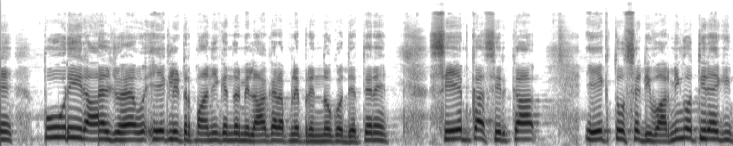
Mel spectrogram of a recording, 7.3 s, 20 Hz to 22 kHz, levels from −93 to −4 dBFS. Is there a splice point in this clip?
yes; 1 cut; at 1.0 s

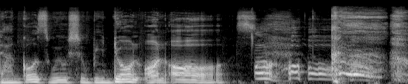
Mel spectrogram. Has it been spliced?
no; 0 cuts

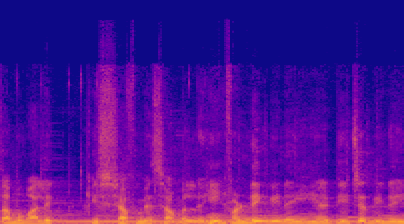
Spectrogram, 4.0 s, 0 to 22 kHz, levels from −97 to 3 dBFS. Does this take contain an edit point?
yes; 1 cut; at 2.3 s

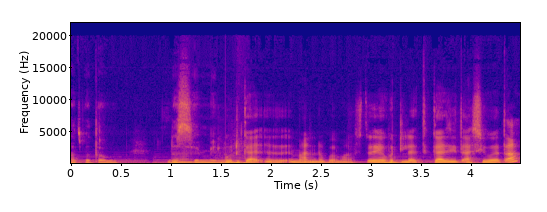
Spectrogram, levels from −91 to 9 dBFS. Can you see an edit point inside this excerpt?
yes; 1 cut; at 1.5 s

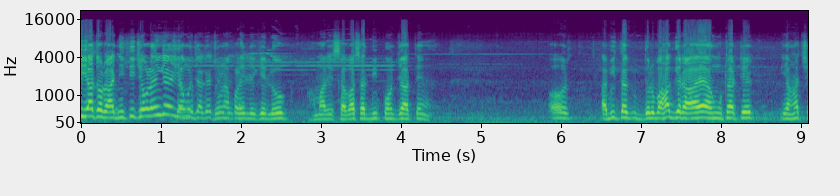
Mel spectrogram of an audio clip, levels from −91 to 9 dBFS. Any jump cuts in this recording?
yes; 1 cut; at 1.6 s

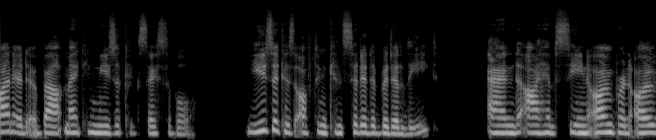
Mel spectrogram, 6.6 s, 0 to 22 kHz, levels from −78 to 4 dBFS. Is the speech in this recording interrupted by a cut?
yes; 1 cut; at 2.4 s

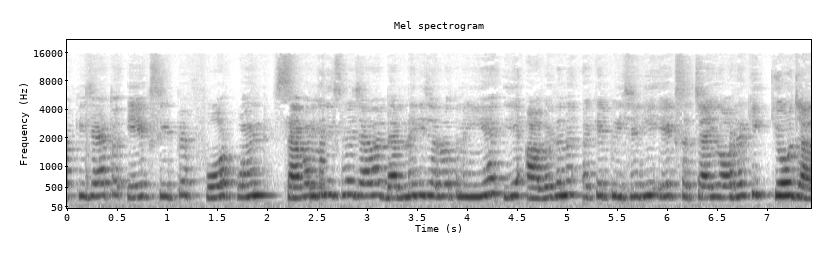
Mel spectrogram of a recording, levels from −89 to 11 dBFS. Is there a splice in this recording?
yes; 1 cut; at 2.5 s

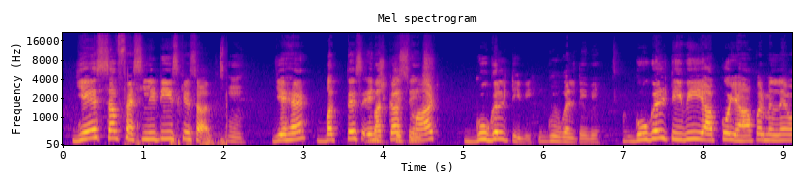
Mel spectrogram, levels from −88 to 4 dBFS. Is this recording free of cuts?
no; 1 cut; at 2.0 s

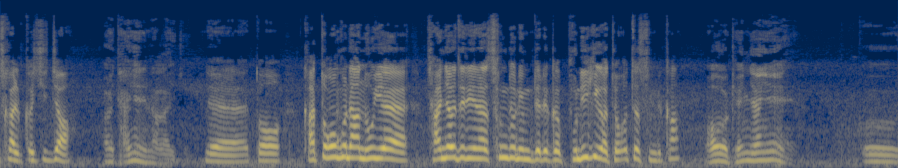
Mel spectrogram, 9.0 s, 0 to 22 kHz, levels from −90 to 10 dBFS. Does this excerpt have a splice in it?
no; 0 cuts

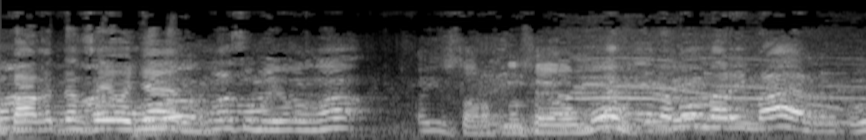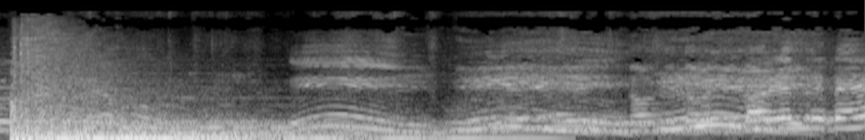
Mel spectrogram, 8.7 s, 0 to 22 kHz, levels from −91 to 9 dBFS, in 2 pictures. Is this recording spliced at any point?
no; 0 cuts

